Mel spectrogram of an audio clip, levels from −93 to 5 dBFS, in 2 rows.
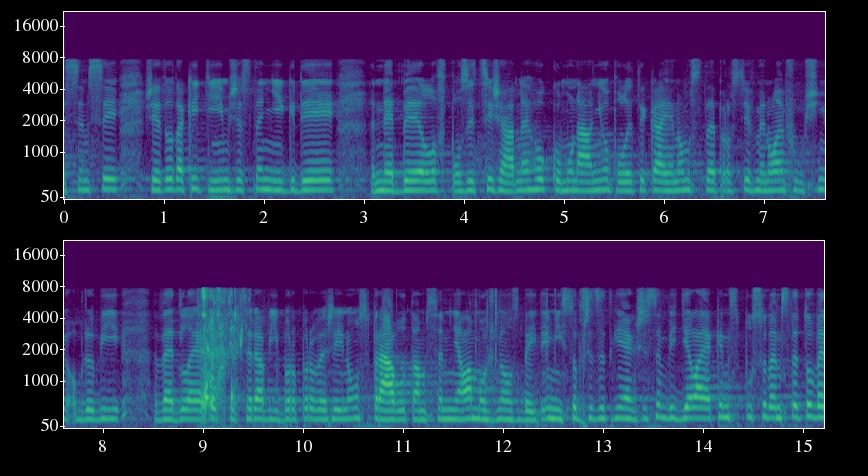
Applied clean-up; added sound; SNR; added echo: neural mask model Resemble Enhance denoiser.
